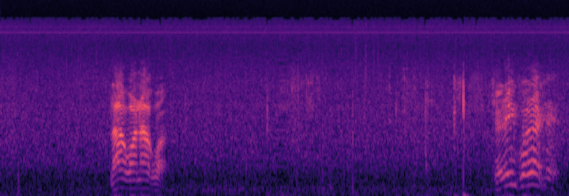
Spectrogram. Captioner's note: speaking foreign language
